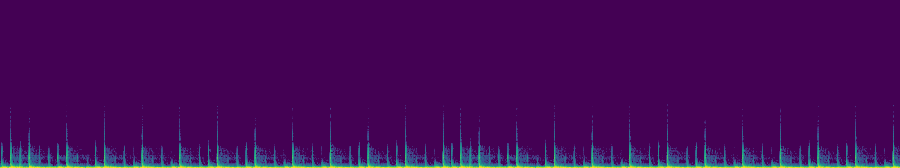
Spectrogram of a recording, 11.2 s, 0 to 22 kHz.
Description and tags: Experimental Kick Loops (6)
A collection of low end bass kick loops perfect for techno,experimental and rhythmic electronic music. Loop audio files.
dance, sound, groove, rhythm, end, loop, design, percussion-loop, groovy, 4, rhythmic, percs, drum-loop, drum, kick, beat, Low, bass, Techno, 120BPM, BARS, 2BARS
